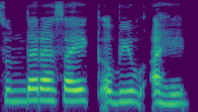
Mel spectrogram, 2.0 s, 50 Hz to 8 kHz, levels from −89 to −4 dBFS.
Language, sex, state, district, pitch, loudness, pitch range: Marathi, female, Maharashtra, Pune, 255 Hz, -25 LUFS, 235-270 Hz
